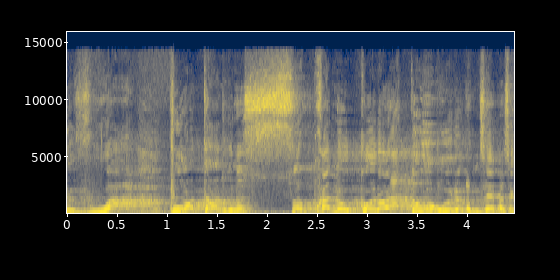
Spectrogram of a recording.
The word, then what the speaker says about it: coloratura: Qu'est-ce qu'une soprano coloratura? Je prononce bien?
